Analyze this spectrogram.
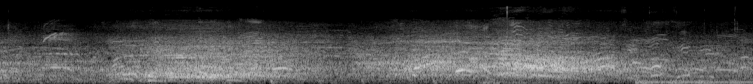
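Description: A large football crowd roars as an attack on goal comes to nothing.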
